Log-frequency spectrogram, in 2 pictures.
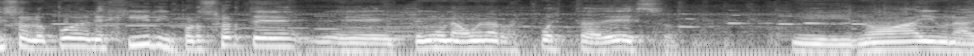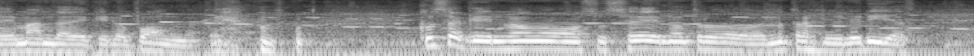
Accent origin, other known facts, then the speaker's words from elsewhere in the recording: Buenos Aires, Argentina; Nosotros somos del barrio de Boedo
